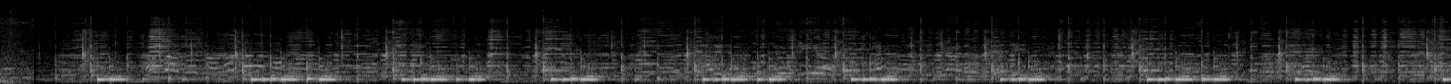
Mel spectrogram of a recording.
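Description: Accordion and a hand-played tambora drum playing lively Dominican folk music, with a strong low note coming back about every one and a half seconds.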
